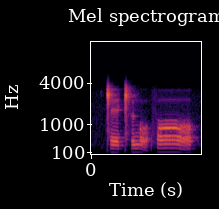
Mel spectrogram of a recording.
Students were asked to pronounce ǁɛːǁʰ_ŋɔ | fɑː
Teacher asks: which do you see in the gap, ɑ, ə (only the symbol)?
ə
